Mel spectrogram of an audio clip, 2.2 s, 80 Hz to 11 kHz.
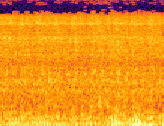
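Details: Easy Ride 150N motorcycle after a hard-starting fix, the spark plug electrode tapped closer because the gap was too wide: it now starts and putters steadily at idle without misses or rattles; normal idle.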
